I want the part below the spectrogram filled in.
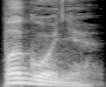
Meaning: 1. chase, pursuit 2. the coat of arms of the Grand Duchy of Lithuania, which depicts a knight on horseback galloping to chase an enemy 3. the former coat of arms of Belarus
- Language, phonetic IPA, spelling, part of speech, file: Russian, [pɐˈɡonʲə], погоня, noun, Ru-погоня.ogg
